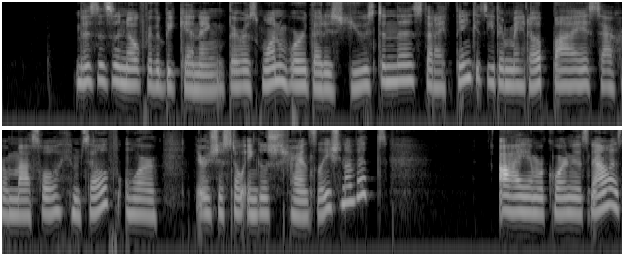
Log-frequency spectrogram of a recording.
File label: no ambience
